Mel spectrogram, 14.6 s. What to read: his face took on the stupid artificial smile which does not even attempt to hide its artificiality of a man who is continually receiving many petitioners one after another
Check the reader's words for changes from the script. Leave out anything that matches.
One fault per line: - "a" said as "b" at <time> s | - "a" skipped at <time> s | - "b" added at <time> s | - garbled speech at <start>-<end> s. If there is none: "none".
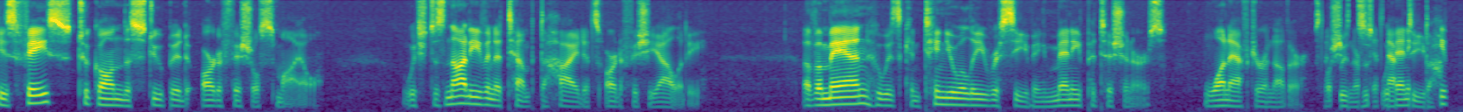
- garbled speech at 13.2-14.5 s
